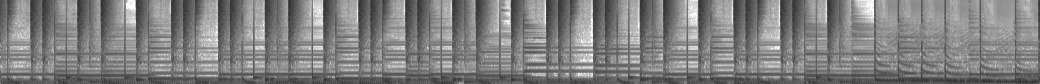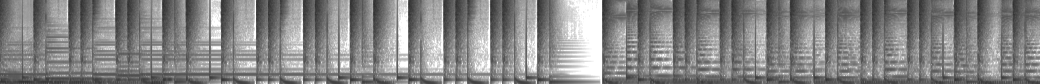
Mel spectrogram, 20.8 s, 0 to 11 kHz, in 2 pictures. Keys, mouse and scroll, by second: 0.0 ctrl+z, 0.8 g, 2.3 click, 2.7-3.8 shift+middle drag, 3.8 g, 6.2 shift+click, 6.6 shift+middle click, 7.3 click, 7.8 scroll up 1, 8.0 middle click, 8.6 g, 10.1 g, 11.8 click, 12.4 shift+middle click, 13.0 g, 15.2 middle click, 15.7-16.7 scroll up 1, 16.7 g, 18.6 1, 19.1 click, 19.5 middle click, 20.4 click.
